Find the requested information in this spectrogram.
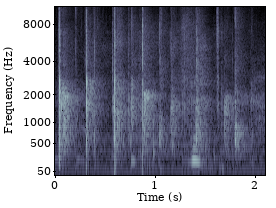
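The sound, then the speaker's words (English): Scattered clapping from a few people to thank a studio engineer: sharp, irregular claps of varying loudness, loosely spaced rather than a full crowd, with faint voice sounds in between. “Just give her a round of applause real quick.”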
